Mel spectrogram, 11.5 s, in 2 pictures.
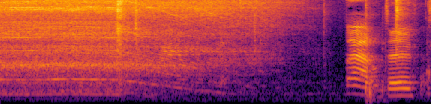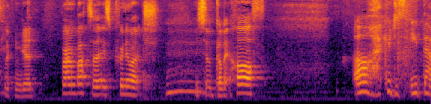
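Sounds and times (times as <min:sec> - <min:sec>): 
electric mixer whipping cookie dough: 0:00.0 - 0:04.2
speech: 0:04.6 - 0:09.4, 0:10.4 - 0:11.4.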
